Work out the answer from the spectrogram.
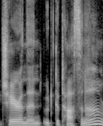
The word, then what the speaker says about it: Utkatasana: pose and they may say chair and then utkatasana right utkatasana yeah let's do that did I say it right utkatasana yes is chair pose it's actually Fierce pose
